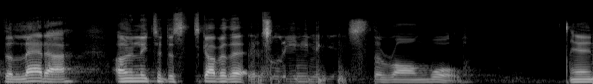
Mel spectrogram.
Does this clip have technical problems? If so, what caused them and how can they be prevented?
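Yes. A call audio freeze starts at 1.81 s, just after "the ladder only to", and lasts until 1.97 s. The last sound is carried on as a short fading buzz, with only a brief moment of silence. The likely cause is delayed packets draining the jitter buffer, so the receiver filled the wait itself. About 0.13 s was inserted. Nothing was lost, and everything after it arrives that much later. A jitter buffer with more headroom on an unstable link would prevent this.

A call bitrate drop begins at 2.48 s and runs to the end of the clip. The bandwidth estimate fell, and the encoder went from 32 kbps down to 7 kbps, staying at its lowest for 1.33 s. At that rate the coding turns coarse and watery. The top end is also cut, with bandwidth shrinking from 20 kHz to 8 kHz, so the speech sounds muffled. A steadier network path, or a higher minimum bitrate on the encoder, would prevent this.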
